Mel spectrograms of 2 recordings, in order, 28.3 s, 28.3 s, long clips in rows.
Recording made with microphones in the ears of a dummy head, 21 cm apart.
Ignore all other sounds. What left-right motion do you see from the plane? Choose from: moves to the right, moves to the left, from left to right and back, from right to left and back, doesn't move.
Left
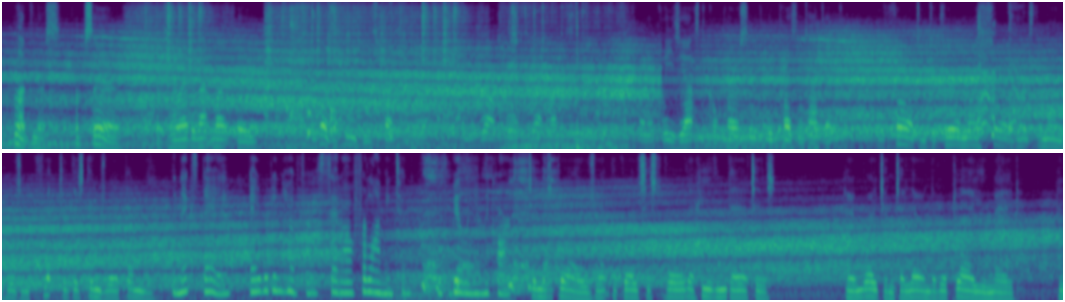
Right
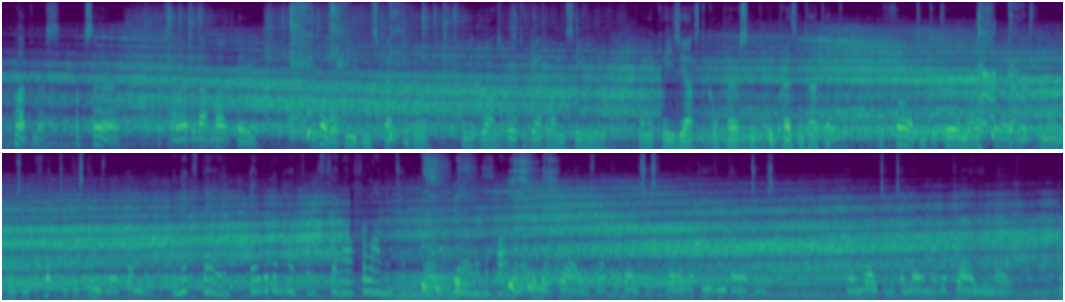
moves to the right.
